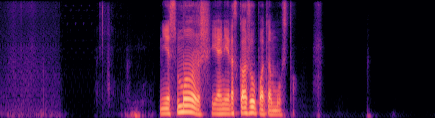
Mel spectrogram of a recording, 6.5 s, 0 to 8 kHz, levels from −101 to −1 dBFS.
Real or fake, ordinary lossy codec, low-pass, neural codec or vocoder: fake; none; none; codec, 16 kHz, 0.9 kbps, LongCat-Audio-Codec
